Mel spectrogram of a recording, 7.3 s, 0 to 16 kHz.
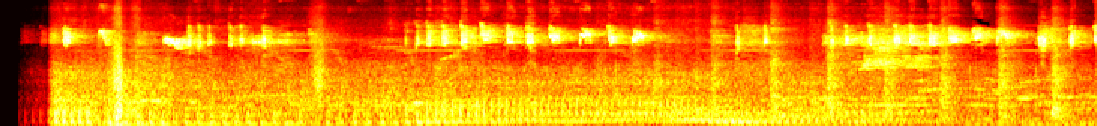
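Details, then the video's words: A kemade (red-capped songbird) calls loudly, pouring out high, sharp chirps and rapid twittering trills in bursts over a low background rumble. "burung kemade si baret merah berkoar2 gacor"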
